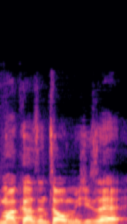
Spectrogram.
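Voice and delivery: ordinary delivery

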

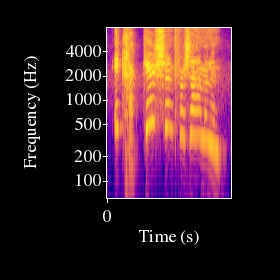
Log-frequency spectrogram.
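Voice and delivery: put-on high, light girlish figure voice; Zaza's voice. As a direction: play the vain little Zaza, pleased with herself. Zaza's character voice. (hoge stem van Zaza)

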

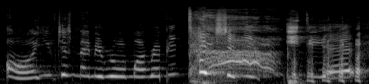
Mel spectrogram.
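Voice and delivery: very high, loud hammed-up fury; mock outraged shriek. Character turns on those filming her, mock outraged shriek. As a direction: scream it like a wronged diva, played for laughs. Acts out character turning on tricksters.

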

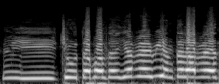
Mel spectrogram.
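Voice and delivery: loud, high, drawn-out amateur commentary; slow commentator imitation climbing in pitch; attempted goal call. Shown as a demonstration. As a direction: build to a high shout on the goal. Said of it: "tengo que decir lo mismo que tú".

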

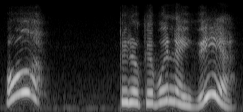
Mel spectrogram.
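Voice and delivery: gleeful surprise at good news; exclaiming mom. Acted. Mom hearing the cat took the pacifiers, delighted. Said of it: "exclamó mi mamá riéndose".

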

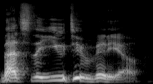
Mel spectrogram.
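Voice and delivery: ordinary talk, nothing marked

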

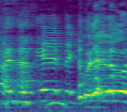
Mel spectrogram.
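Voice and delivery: high, hammed-up taunt; mock tough-guy taunt. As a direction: sneer it like a movie thug. Actúa al asaltante apuñalado. (burla exagerada de matón)

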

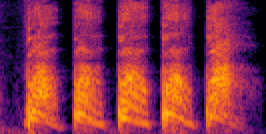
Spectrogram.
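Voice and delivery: high rapid bah bah gunshot noises; imitated gunshots. Narrator mimicking the gunshots, rising sharp bursts. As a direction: punch out each shot, rising in pitch.

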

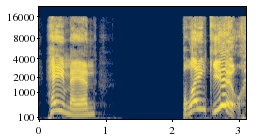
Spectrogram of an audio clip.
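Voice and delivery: mock-angry yell, building to a loud, high peak; angry retort. Friend turning on two passing fans, imitated angry yell. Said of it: "he turns around at them angrily".

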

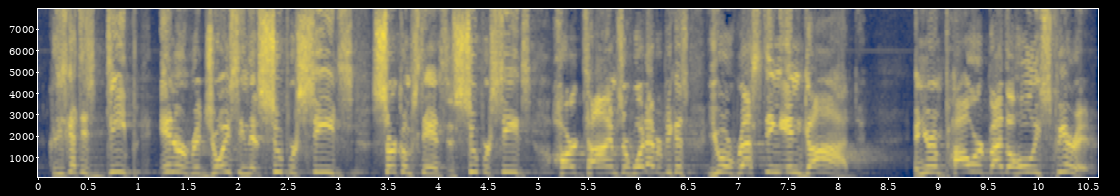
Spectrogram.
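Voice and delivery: high, loud preacher build; full-force preaching. Acted. Pastor rousing the congregation, loud and high. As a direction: preach it out with rising fire.

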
